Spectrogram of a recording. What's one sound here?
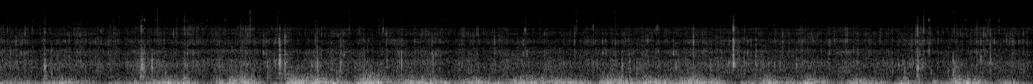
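A bicycle clicks and rattles over bumps.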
